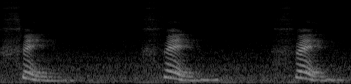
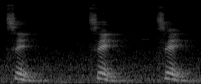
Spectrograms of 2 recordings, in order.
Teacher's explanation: To produce the voiceless th sound, bring out the tip of your tongue, place it just against your upper teeth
